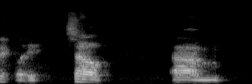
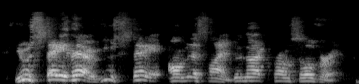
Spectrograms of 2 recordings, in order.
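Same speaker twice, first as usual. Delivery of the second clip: put-on stern, testy, strict guard voice, pitched up; 5 semitones higher than usual. Retelling how an airport security guard ordered them to stay put: imitating a testy airport guard. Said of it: "let's say, Gestapo or Schustaffel".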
